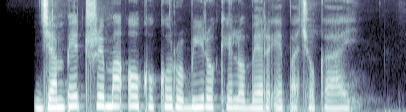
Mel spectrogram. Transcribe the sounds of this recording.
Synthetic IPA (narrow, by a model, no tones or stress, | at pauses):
d͡ʒampɛtɾemaʔɔkɔkoɾobiɾokelobɛɾɛpat͡ʃɔkaɪ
